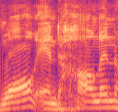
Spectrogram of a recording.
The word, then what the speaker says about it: Wahl-Holland: They're representing Wahl-Holland Home. Did I say that correctly? – You did.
